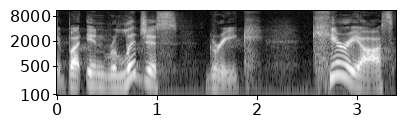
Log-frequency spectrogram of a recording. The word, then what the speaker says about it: Kyrios: Now, in the Greek that this hymn and this letter was written in, the word behind Lord is the word Kyrios. Okay, say it with me, Kyrios. Kyrios, great, you got it. If you're trying to spell it, it's like curious, but with a K and no U. I don't know if that helped, but just sound it out.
